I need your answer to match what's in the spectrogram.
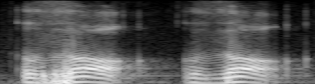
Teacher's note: Kalau dha ujung lidah mengenai ujung dua gigi seri atas. Dho, ya. Jangan tertukar atau jangan juga jadi zo, ya, zo jadi zai, itu tidak, ya.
